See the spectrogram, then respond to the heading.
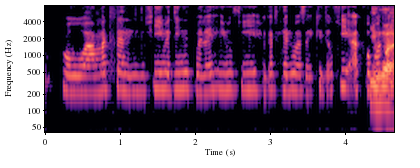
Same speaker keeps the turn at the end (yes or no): no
